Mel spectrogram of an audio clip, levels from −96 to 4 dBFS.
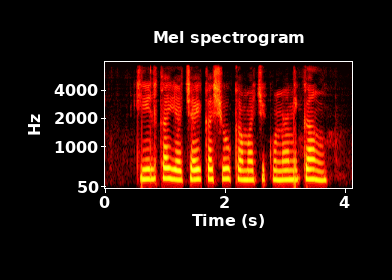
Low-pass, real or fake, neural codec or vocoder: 7.2 kHz; fake; codec, 44.1 kHz, 7.8 kbps, Pupu-Codec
